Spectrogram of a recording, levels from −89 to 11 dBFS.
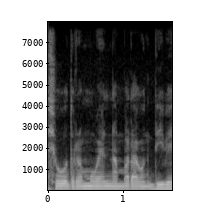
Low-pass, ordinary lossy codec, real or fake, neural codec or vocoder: none; none; real; none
